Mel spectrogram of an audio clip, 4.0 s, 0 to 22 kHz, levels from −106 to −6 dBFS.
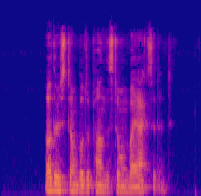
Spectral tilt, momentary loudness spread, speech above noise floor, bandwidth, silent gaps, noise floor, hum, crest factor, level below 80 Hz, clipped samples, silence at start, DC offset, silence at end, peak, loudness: -4 dB/octave; 9 LU; 47 dB; 13.5 kHz; none; -89 dBFS; none; 20 dB; -78 dBFS; under 0.1%; 0.9 s; under 0.1%; 0.65 s; -22 dBFS; -41 LUFS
